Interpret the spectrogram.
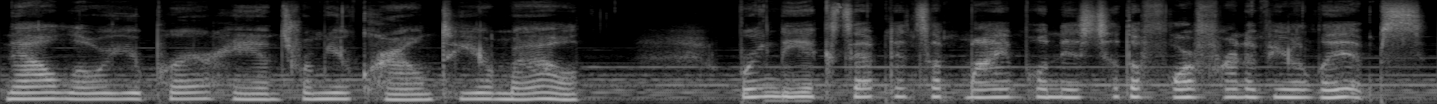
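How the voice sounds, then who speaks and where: A woman leading a guided meditation in a soothing manner, with phrases that trail off into a breathy near-whisper. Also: a little high, monotone, normal speed, darkish tone. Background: music.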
